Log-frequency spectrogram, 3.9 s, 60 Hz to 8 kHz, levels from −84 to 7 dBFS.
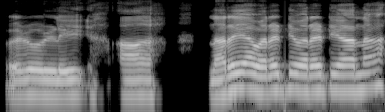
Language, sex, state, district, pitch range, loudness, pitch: Tamil, male, Karnataka, Chamarajanagar, 125-155 Hz, -16 LUFS, 150 Hz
